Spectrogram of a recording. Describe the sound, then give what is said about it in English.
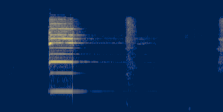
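A quiz contestant's buzzer, being tested before a question, blares with a loud, harsh electronic tone that rings out briefly and fades, followed by a shorter burst and another starting at the end. No one speaks. “And Paul, what does your buzzer sound like?”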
